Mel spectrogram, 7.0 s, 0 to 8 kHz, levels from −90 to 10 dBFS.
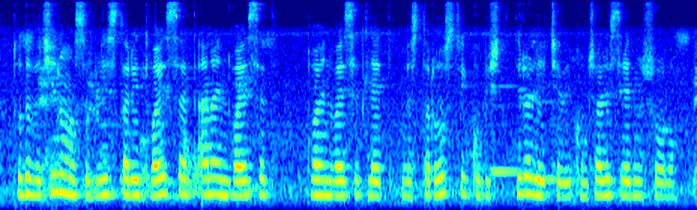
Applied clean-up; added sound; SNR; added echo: none; Subway, metro, underground; 16 dB; none.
